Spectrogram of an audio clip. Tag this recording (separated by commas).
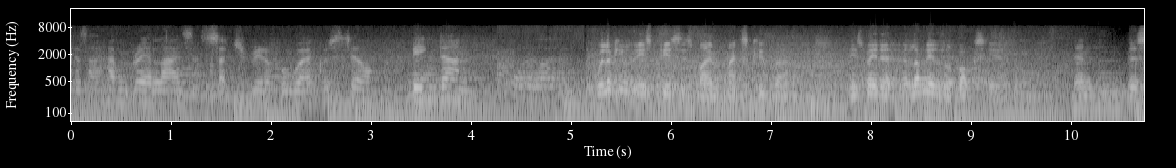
Speech, Music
